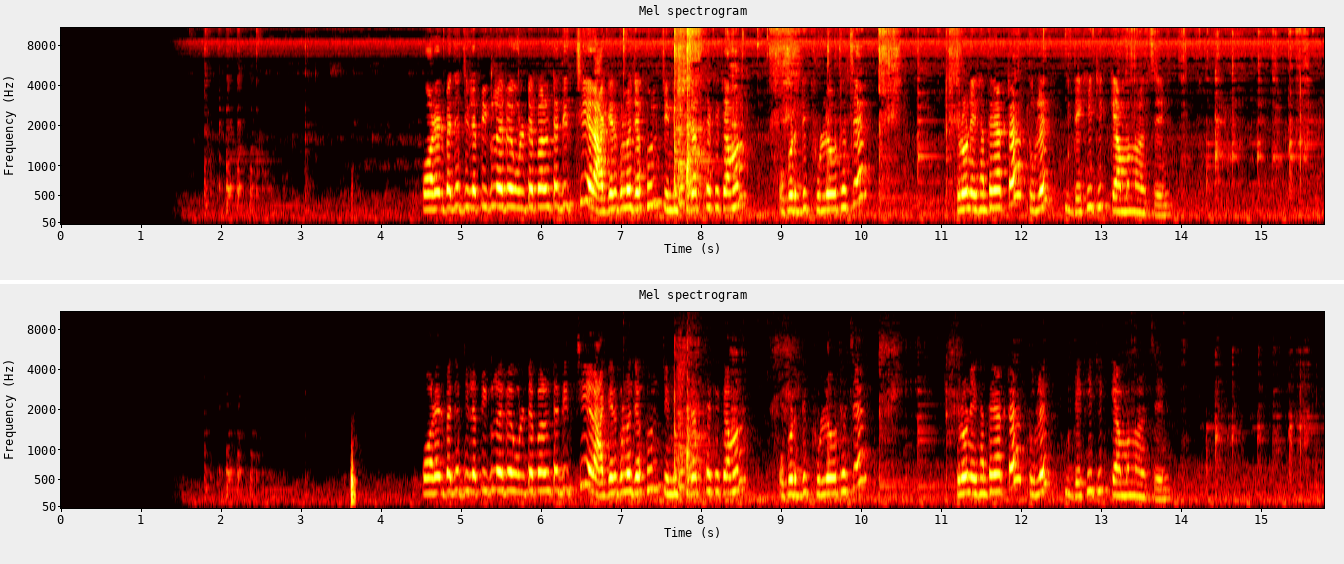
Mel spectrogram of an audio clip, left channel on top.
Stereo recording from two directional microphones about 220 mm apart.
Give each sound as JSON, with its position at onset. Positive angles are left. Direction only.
{"t": 4.5, "sound": "speech", "side_deg": 5}
{"t": 11.0, "sound": "speech", "side_deg": 0}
